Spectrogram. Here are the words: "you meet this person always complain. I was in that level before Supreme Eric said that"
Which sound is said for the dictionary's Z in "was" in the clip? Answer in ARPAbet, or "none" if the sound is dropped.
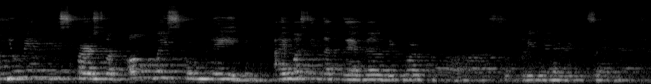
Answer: S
